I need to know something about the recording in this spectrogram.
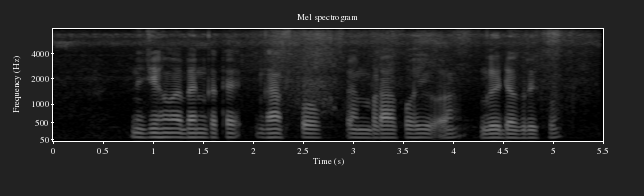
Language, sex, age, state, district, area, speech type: Santali, male, 18-30, West Bengal, Bankura, rural, spontaneous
